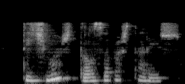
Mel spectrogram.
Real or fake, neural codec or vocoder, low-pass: real; none; 7.2 kHz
